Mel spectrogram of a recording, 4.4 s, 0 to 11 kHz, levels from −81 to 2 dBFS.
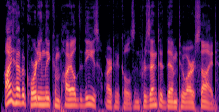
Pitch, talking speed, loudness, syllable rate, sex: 125 Hz, 165 wpm, -19 LUFS, 5.3 syllables/s, male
